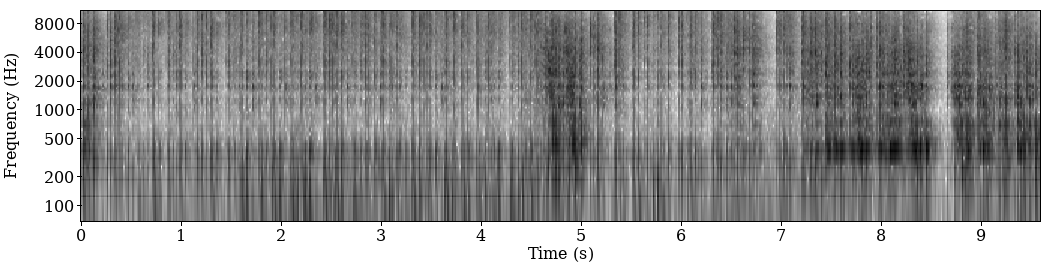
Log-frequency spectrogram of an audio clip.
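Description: A large wooden bowl is tapped fast and hard with long nails, producing a dense, continuous patter of sharp, bright clicks with almost no low end. Each tap dies away instantly, and the rapid rattle-like stream continues with only a couple of brief dips before picking up again.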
